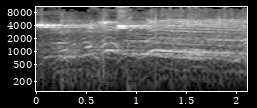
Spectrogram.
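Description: A volleyball smacked hard right at the start, followed by long shouts from players and spectators in the gym.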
